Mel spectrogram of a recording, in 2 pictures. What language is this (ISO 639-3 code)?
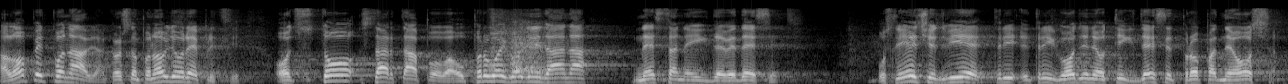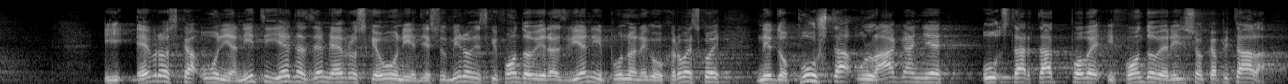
hrv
